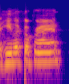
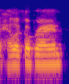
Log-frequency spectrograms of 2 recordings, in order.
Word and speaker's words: Helicoprion: So there's a divide in the scientific community. I call it helicoprion. Okay. There are people that call it helicoprion, but I prefer helicoprion.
